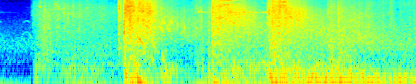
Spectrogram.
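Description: A suppressed rifle fires a single muffled shot.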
